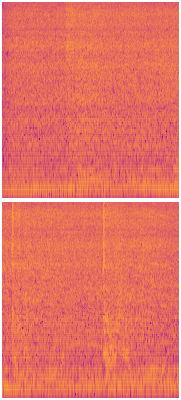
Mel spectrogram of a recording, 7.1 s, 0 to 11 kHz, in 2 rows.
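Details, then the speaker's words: 1979 Chevy C10 V8 after 9 years' storage, carbs gone through and excess fuel pressure addressed: steady even idle rumble, no misses or knocks, some background clatter; running smoothly. "Get that wrapped up. She sounded better. Just went through the carburetors a little bit trying to wake it up."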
